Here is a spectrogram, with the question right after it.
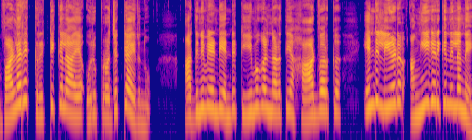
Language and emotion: Malayalam, angry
